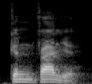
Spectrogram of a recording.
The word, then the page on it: gun mhaille: Scottish Gaelic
